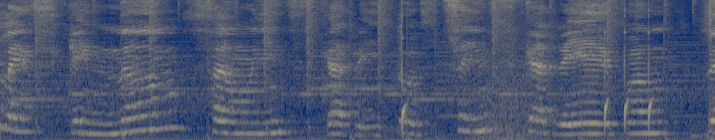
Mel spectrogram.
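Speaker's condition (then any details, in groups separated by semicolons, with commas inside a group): Cerebral palsy; lack of oxygen at birth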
